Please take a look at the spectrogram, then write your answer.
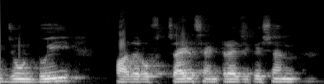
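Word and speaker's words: Dewey: DV, John डीवी बोल देते हैं कोई, लेकिन सही प्रोनाउंसिएशन क्या होगी, John डुई, father of child centre education, father of progressive education.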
